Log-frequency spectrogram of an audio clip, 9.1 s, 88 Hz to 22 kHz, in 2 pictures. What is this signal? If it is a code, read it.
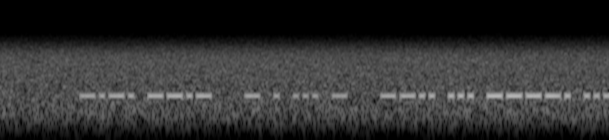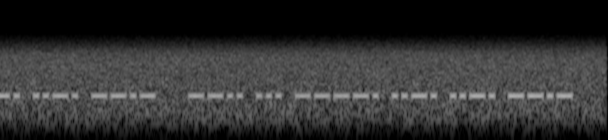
Morse code, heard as a keyed tone, machine-sent, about 33 wpm, 510 Hz, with heavy radio static. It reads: CQ TEST ZS9FFQ ZS9FFQ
